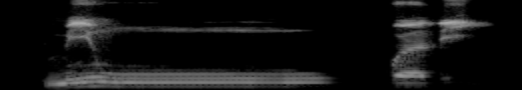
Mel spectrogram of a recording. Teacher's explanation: Ini nunnya sukun, datang setelahnya huruf wawu, maka nunnya itu dimasukkan ke huruf wawu ini ya. Dibacanya dengan dengung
